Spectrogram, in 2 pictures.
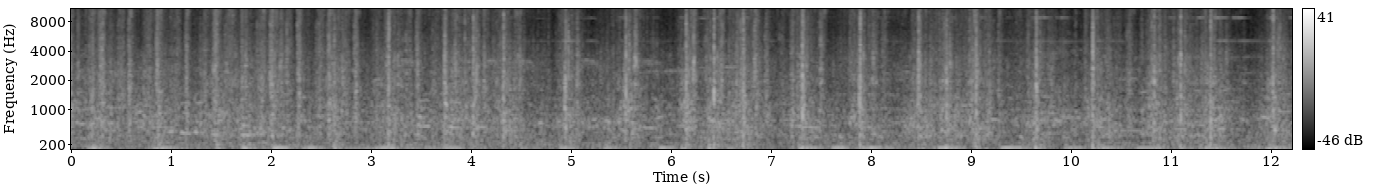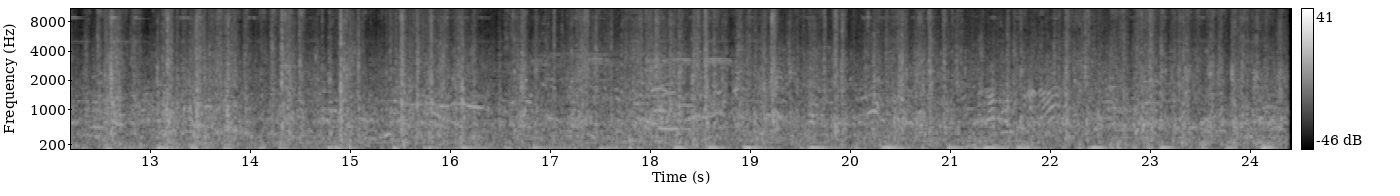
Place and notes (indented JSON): {
  "title": "Sector, Bucharest, Romania - Rosia Montana Protests, Bucharest 2013",
  "date": "2013-09-15 19:25:00",
  "description": "Protesting against a gold mining project that threatens Rosia Montana.",
  "latitude": "44.44",
  "longitude": "26.10",
  "altitude": "91",
  "timezone": "Europe/Bucharest"
}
